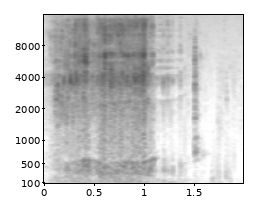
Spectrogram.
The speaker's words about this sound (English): But then I gave it like two or three more drinks and a slurp. And I think this is pretty good. I'm not going to lie. The slurping makes it taste better. It aerates it.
